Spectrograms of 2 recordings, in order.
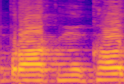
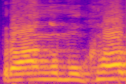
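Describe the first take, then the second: First: The first word ends in a plain stop. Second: The first word ends in a nasal sound. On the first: "चाहे तो न करें" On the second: "अनुनासिक वर्ण करें"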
